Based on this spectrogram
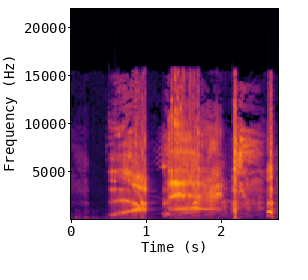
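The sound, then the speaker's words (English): A person forces out a deliberate, drawn-out fake burp in two long voiced pushes, loud, followed by a couple of short throaty bursts. “Okay, do a fake burp.”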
